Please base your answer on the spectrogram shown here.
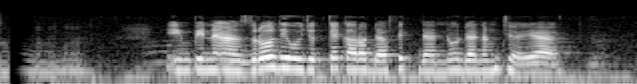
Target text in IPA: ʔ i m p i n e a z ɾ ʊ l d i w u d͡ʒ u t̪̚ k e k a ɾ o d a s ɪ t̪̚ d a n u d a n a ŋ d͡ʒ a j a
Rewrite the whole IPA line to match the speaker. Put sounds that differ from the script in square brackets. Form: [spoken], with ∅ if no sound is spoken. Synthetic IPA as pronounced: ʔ i m p i n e a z ɾ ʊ l d i w u d͡ʒ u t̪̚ k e k a ɾ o d a [f] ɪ t̪̚ d a n u d a n a ŋ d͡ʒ a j a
